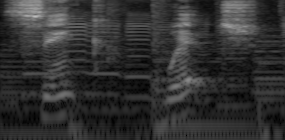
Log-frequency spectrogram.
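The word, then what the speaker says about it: Sinkwich: I'm actually going to phonetically sound out his name. It's literally called Sink Witch.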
